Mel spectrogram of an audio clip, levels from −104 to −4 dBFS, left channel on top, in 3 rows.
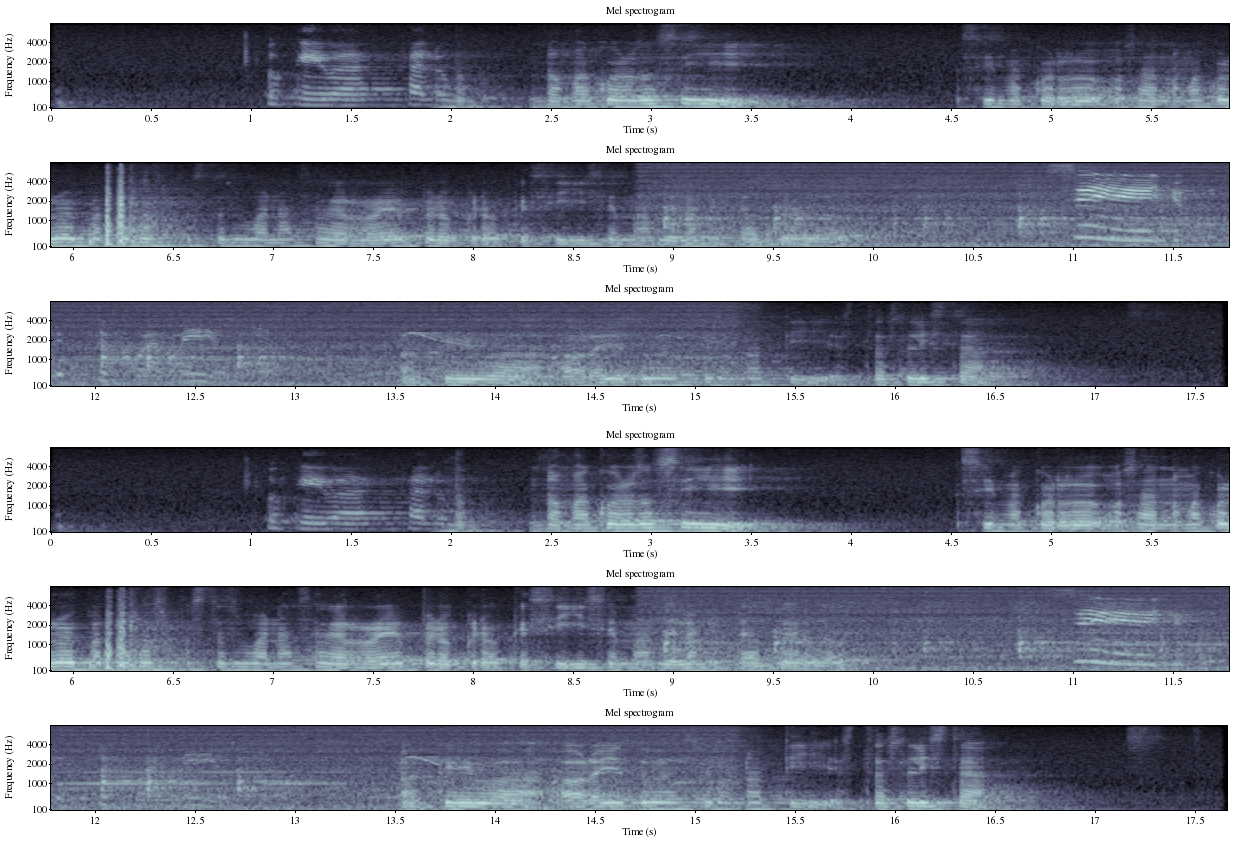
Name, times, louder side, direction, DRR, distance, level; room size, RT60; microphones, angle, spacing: voice 1, 1.1-2.0 6.1-6.3 10.9-12.9, left 3 dB, 40° left, 4 dB, 2.2 m, -35 dB
voice 2, 2.4-3.6 4.5-6.1 6.7-9.9 13.5-16.5, right 2 dB, 85° right, 4 dB, 2.3 m, -32 dB
sound 1, 8.8-15.2, right 1 dB, ahead, 4.6 m, -40 dB
21.5 x 20.5 x 9.6 m, 1.1 s
head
